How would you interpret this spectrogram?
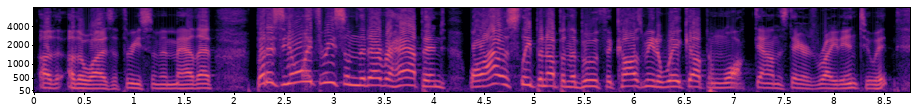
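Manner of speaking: ordinary talk, nothing marked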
